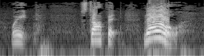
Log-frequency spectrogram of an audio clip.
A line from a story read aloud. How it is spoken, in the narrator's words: she tore her mouth, gasping away from his, and cried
